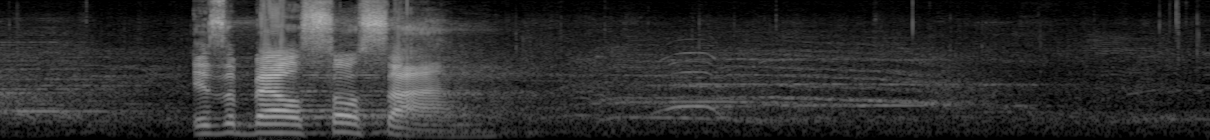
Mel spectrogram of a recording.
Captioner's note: audience cheering; audience cheering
